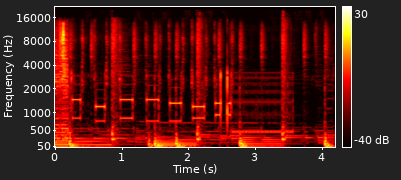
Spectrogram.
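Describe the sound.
A telephone number is dialed with push-button keys: a quick run of many short beeping tones at shifting pitches, heard over a music track.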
